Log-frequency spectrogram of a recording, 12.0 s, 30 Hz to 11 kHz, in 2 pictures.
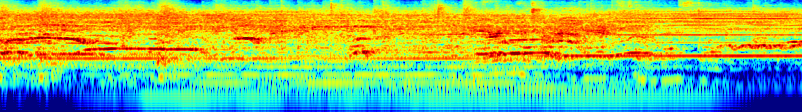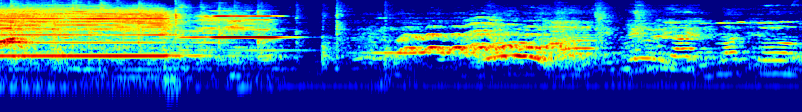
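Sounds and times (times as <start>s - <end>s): electric guitar and bass chord: 0.0s - 8.3s
high-pitched amp whine: 0.0s - 8.4s.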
